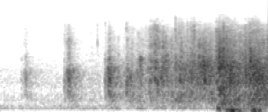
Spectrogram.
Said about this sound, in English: And then a smattering of applause there.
